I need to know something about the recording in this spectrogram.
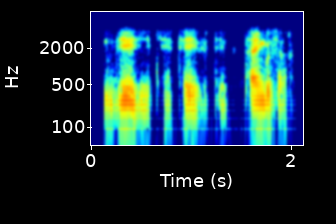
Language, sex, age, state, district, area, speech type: Urdu, male, 18-30, Uttar Pradesh, Siddharthnagar, rural, conversation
